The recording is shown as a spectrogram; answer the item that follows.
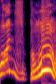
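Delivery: loud, shrill, offended, snapped out high. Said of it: "With just the most offended look on his face".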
